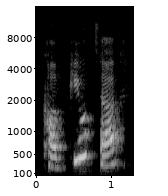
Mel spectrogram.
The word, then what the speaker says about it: computer: You be confident and say it's a hard C sound in the word computer because the C is not followed by a E, I, or Y.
